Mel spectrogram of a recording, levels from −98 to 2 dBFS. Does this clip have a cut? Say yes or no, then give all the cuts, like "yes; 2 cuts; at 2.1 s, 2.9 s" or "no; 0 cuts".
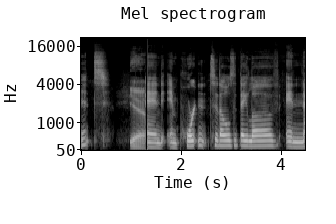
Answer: yes; 1 cut; at 1.3 s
